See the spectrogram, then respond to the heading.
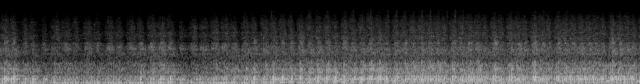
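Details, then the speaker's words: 1971 Dodge Sweptline big-block V8, just started after carburetor float level set low (cylinders had hydrolocked with fuel): uneven, lumpy idle badly missing; firing order checked correct, plugs likely fuel-fouled from flooding. "She's missing something fierce. All right, what's going on here?"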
